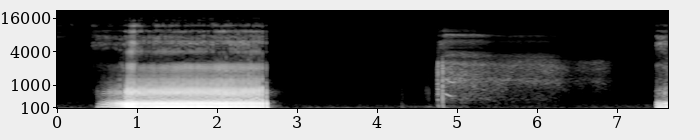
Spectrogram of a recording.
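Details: Snoring from Oliver, a sleeping French bulldog napping: loud, rattling, low snore on the in-breath, then a softer wheezy out-breath, typical flat-faced dog noisy breathing in sleep.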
